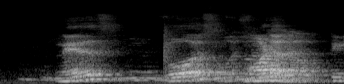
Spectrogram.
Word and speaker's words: Bohr: अब इसमें एक मॉडल भी आता है जिसको हम बोरन्स मॉडल भी बोलते हैं, बोर्स मॉडल भी बोलते हैं, ठीक है।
